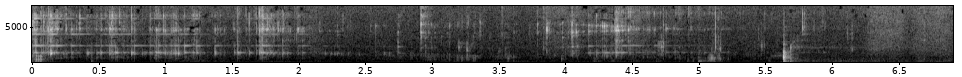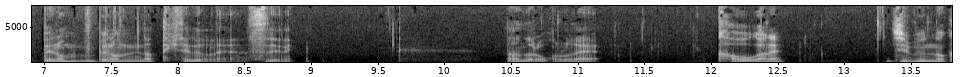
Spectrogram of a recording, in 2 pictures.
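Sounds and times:
ice cubes clinking against a glass: 0:00.0 - 0:05.8
faint hiss: 0:00.0 - 0:13.8
speech: 0:07.0 - 0:09.0, 0:10.5 - 0:11.2, 0:12.1 - 0:12.7, 0:13.3 - 0:13.8.

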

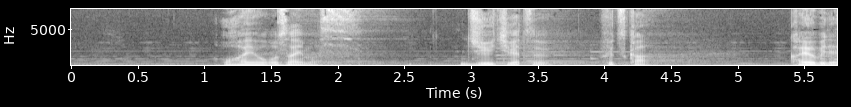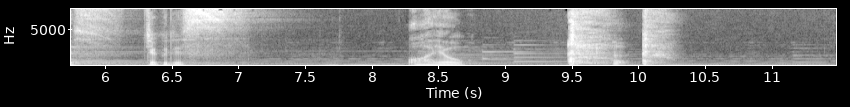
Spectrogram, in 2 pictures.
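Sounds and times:
speech: 0:01.2 - 0:02.2, 0:02.9 - 0:04.4, 0:05.4 - 0:07.0, 0:08.3 - 0:08.8, 0:09.8 - 0:10.1
person coughing while choking: 0:09.5 - 0:10.4.

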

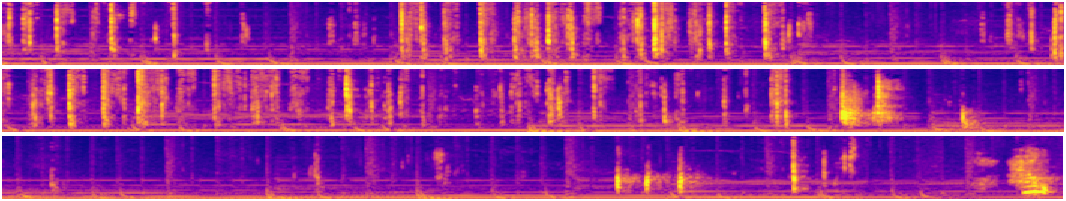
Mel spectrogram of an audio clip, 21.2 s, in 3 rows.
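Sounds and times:
deck of advice cards shuffled and drawn by hand: 0:00.0 - 0:13.2, 0:17.9 - 0:20.0.

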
